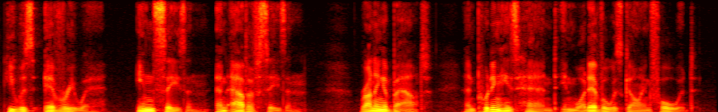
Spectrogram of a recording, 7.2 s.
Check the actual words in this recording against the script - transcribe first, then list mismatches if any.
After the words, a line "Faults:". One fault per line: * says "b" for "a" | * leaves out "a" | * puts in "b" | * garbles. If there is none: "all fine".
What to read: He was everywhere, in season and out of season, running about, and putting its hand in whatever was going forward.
He was everywhere, in season and out of season, running about, and putting his hand in whatever was going forward.
Faults:
* says "his" for "its"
